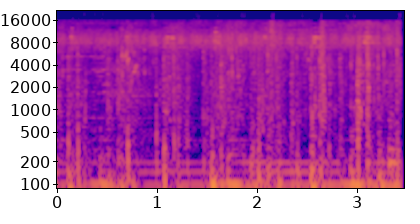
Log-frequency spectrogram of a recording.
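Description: Horse hooves clip-clop at a steady walking rhythm in Red Dead Redemption 2, close and clear, with a faint low hum underneath.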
